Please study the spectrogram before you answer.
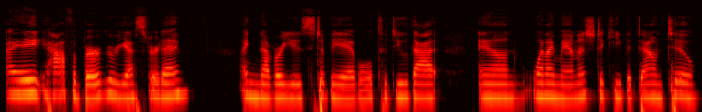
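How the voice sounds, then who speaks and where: An actress as a troubled young woman in her twenties in an audio drama. Her voice is creaky and recorded dry and close, at an ordinary pitch. She speaks candidly and quietly, as if confessing. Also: flat delivery, normal speed, no echo, close to an everyday voice. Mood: subdued, vulnerable. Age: 20s. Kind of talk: audio drama monologue and dialogue.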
